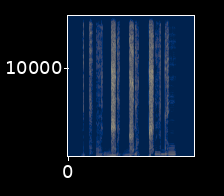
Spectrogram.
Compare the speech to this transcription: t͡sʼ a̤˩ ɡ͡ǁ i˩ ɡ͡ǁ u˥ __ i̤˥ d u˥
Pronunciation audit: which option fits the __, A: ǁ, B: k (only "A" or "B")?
A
